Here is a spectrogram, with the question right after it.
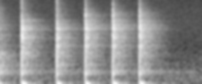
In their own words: it sounds like glass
